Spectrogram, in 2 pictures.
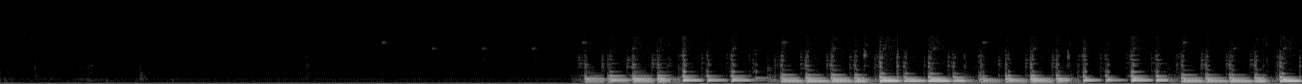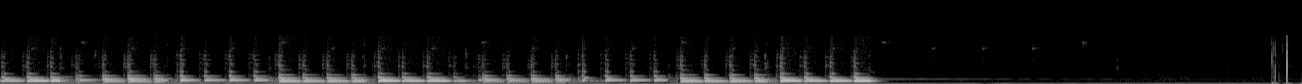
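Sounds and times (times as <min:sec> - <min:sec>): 
palm muted guitar: 0:05.8 - 0:22.0.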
